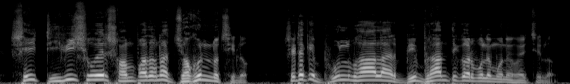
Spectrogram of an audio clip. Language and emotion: Bengali, disgusted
